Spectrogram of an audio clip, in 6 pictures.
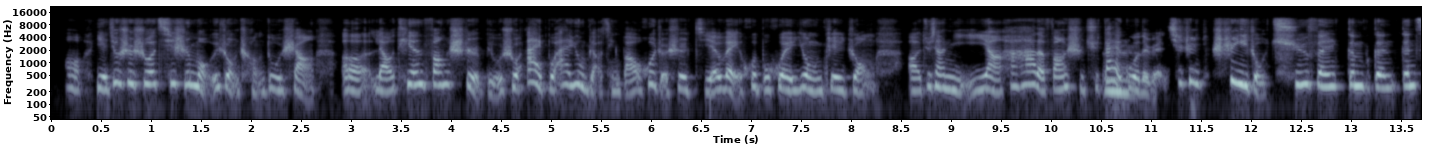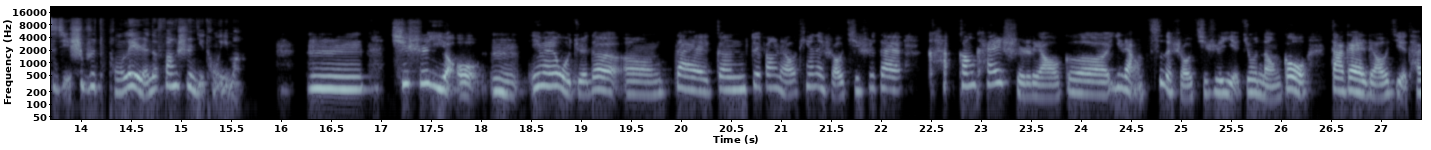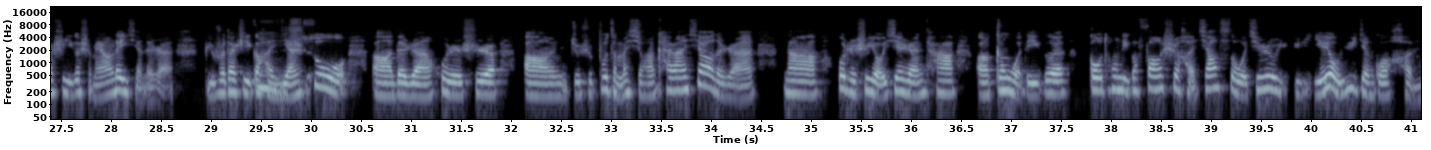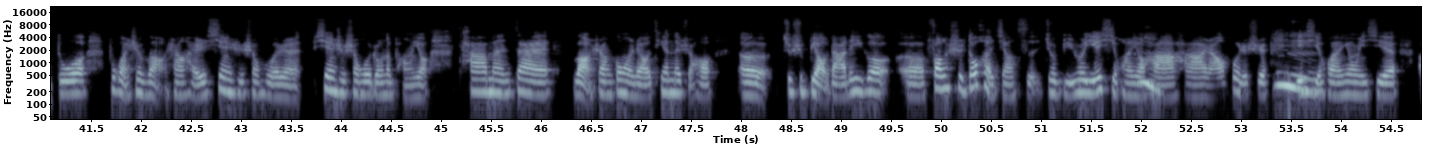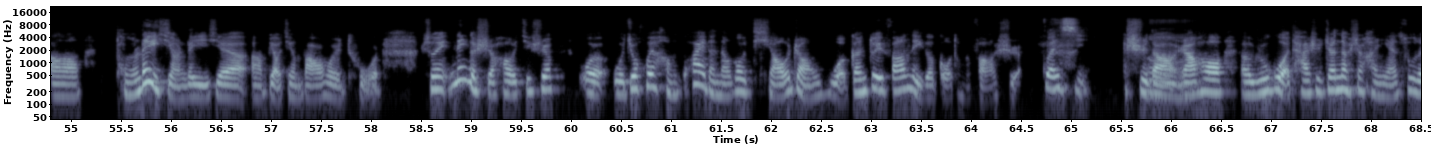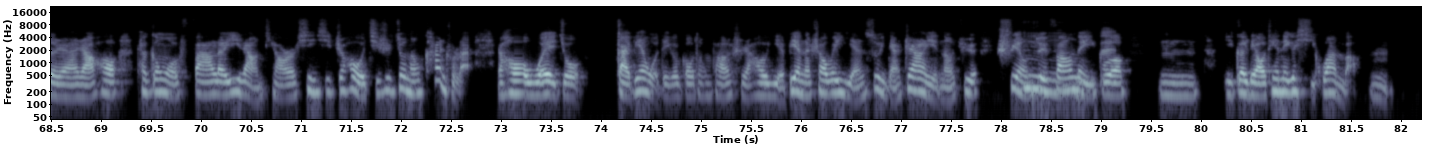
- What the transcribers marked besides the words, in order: other background noise; "也有" said as "又与"; "与" said as "遇"
- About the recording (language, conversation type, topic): Chinese, podcast, 你觉得表情包改变了沟通吗？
